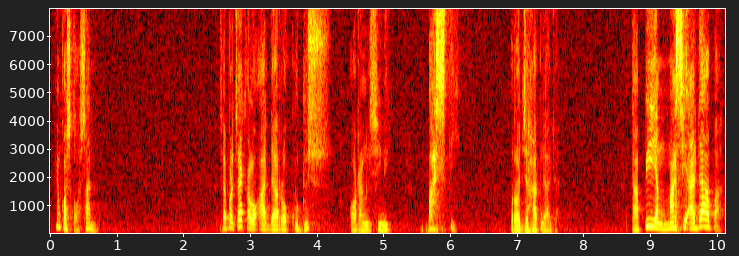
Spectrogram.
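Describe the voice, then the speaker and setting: A man preaching a sermon as pastor, asking questions and answering them himself, moving between loud shouts and quiet storytelling. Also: a little high, very animated, measured pace, long pauses. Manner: asks and answers his own questions. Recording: live church sermon.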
